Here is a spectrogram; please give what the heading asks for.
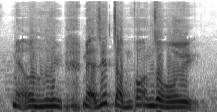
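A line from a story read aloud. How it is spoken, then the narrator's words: Sobbing, wailing scream. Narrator (Vietnamese): Mợ ré lên ... khóc nức nở, gào ầm lên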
